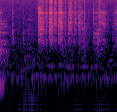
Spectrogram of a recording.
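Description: Felt-tip pen drawing on paper: a run of short, faint scratching strokes, mostly in the second half.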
